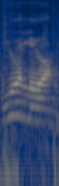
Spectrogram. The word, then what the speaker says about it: Warlorn: And Warlorn rhymes with forlorn, which means abandoned or lonely.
